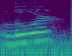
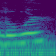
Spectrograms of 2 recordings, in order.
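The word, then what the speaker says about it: Lhuillier: is monique a little lure i'm thinking maybe that the h is silent lure lahore l-h-u-i-l-l-i-e-r and it's too small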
